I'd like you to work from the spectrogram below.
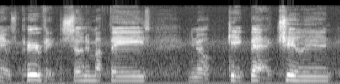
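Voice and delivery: laid-back surfer bro; be the chill beach surfer dude; Tony surfer voice. Acted. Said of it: "turn this over to Tony".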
